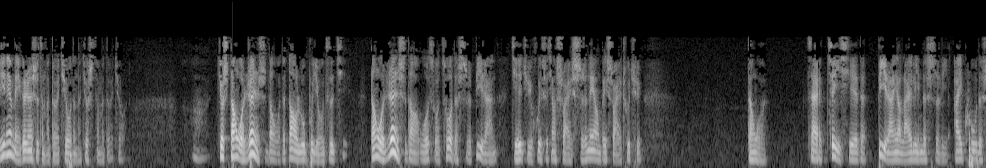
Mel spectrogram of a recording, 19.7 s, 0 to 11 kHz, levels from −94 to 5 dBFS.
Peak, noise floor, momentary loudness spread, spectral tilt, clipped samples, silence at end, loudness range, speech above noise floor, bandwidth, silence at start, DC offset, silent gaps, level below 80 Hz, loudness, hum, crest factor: 0 dBFS; -62 dBFS; 19 LU; -10 dB/octave; under 0.1%; 0 s; 11 LU; 40 dB; 5.8 kHz; 0 s; under 0.1%; none; -48 dBFS; -22 LUFS; none; 24 dB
